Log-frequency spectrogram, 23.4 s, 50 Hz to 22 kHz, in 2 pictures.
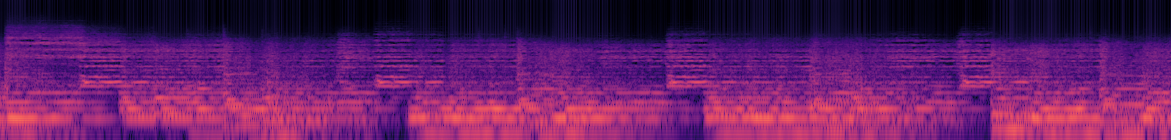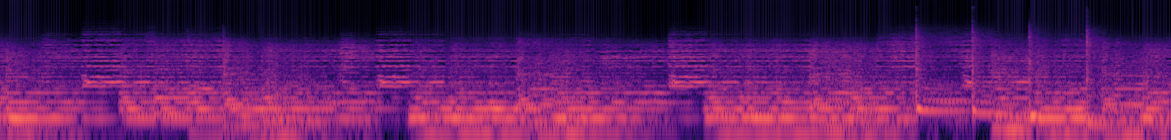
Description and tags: Original String loop. BPM 82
